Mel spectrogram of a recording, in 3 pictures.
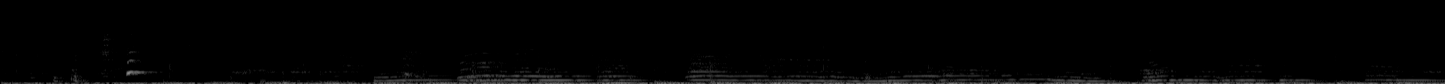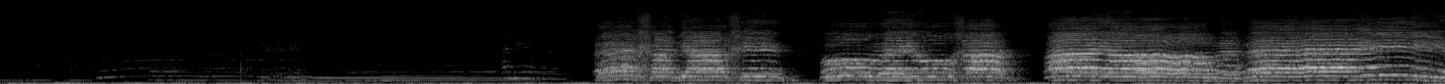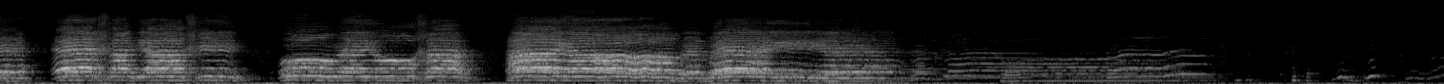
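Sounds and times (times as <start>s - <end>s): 
choir singing: 20.4s - 40.7s.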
